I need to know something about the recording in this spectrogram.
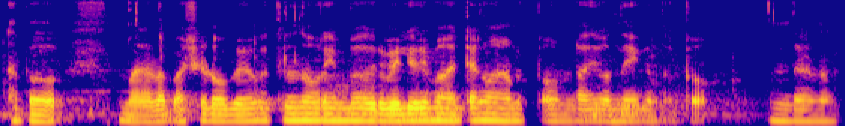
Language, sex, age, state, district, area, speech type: Malayalam, male, 18-30, Kerala, Idukki, rural, spontaneous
